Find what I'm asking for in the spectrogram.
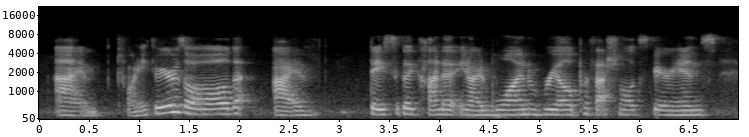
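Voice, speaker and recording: In an unremarkable speaking voice, a woman keeps a moderate pace, fairly low pitch and fairly even intonation. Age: 20s. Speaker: podcast co-host. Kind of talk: podcast interview.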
